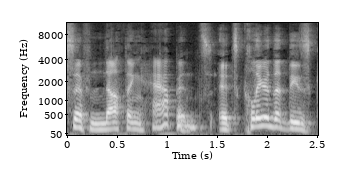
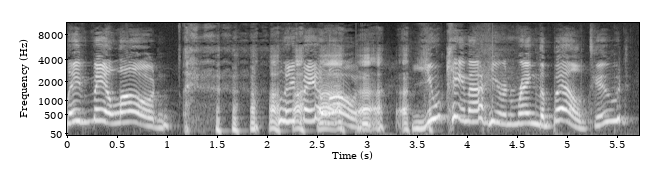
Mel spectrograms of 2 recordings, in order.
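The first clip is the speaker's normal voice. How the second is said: mock very high, shrill yell; 10 semitones higher, 4 dB louder than usual. Retelling what Buck yelled when something showed up: imitating Buck yelling. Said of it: "he yells".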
